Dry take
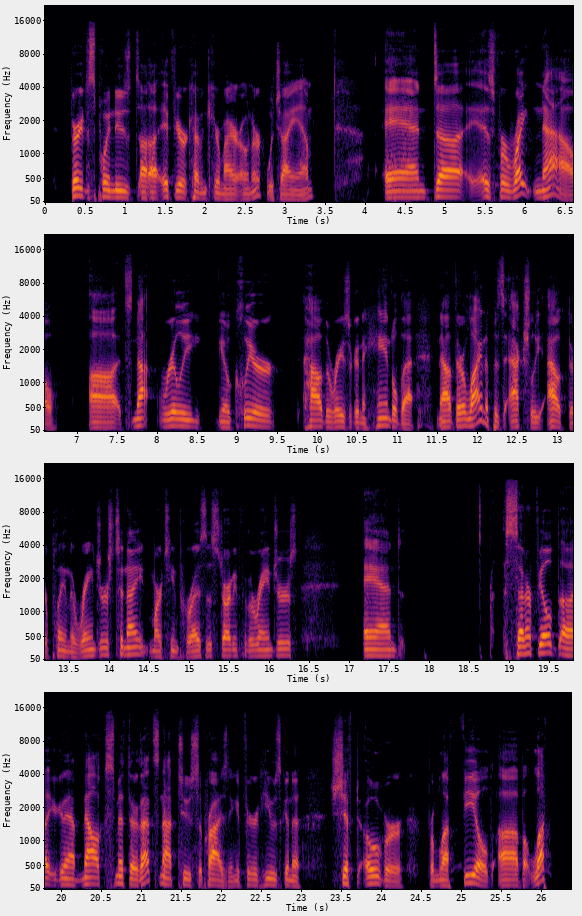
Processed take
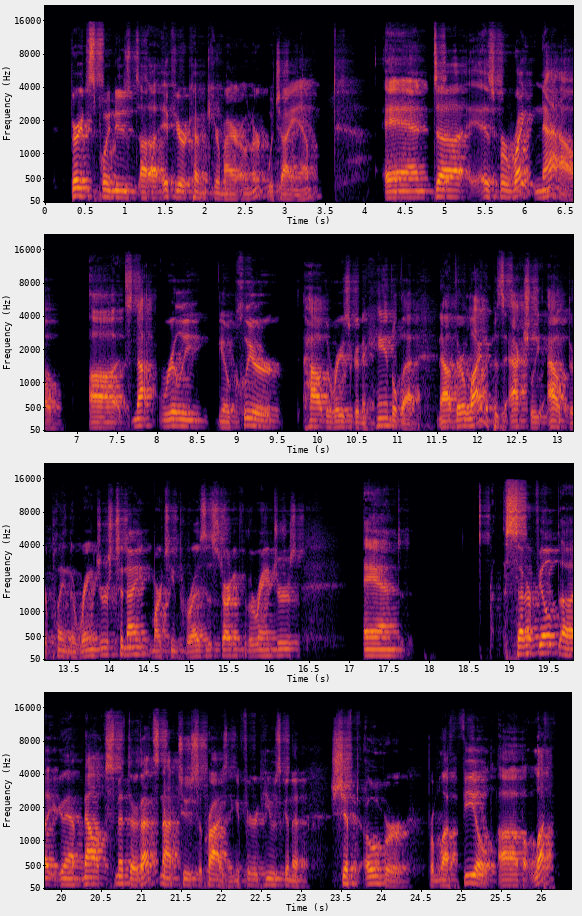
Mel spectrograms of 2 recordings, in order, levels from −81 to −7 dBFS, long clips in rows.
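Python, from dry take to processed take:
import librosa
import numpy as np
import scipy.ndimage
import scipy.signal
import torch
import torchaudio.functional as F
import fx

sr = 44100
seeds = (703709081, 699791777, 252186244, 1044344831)

y = fx.high_shelf(x, sr, hz=2700.0, db=10.5)
y = fx.rev_gated(y, sr, seeds[0], gate_ms=130, shape='rising', drr_db=7.5)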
